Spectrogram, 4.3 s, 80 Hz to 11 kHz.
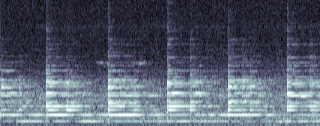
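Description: Steam locomotive bell ringing steadily, struck about once every 0.8 seconds, each stroke ringing on into the next, over a faint hiss of steam.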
